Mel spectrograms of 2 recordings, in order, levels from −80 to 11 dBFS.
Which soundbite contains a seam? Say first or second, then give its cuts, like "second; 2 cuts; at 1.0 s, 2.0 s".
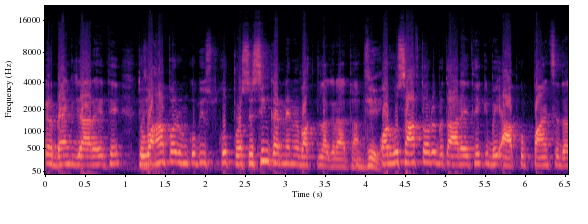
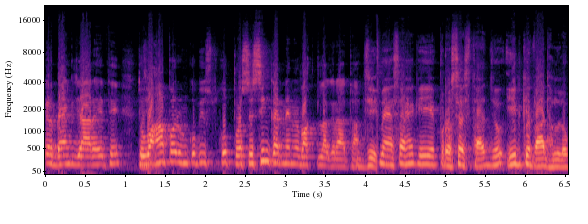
second; 1 cut; at 4.2 s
